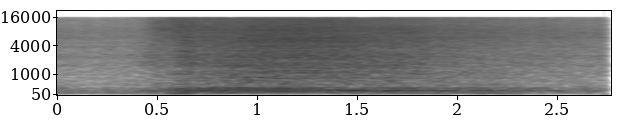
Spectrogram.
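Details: Mustang 5.0 V8 with bad idle, boggy acceleration, stalling and poor throttle response; IAC, alternator, battery, vacuum lines and fuel pressure regulator checked good: revs blip up and sag back soft and uneven, hesitation, cause unknown.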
